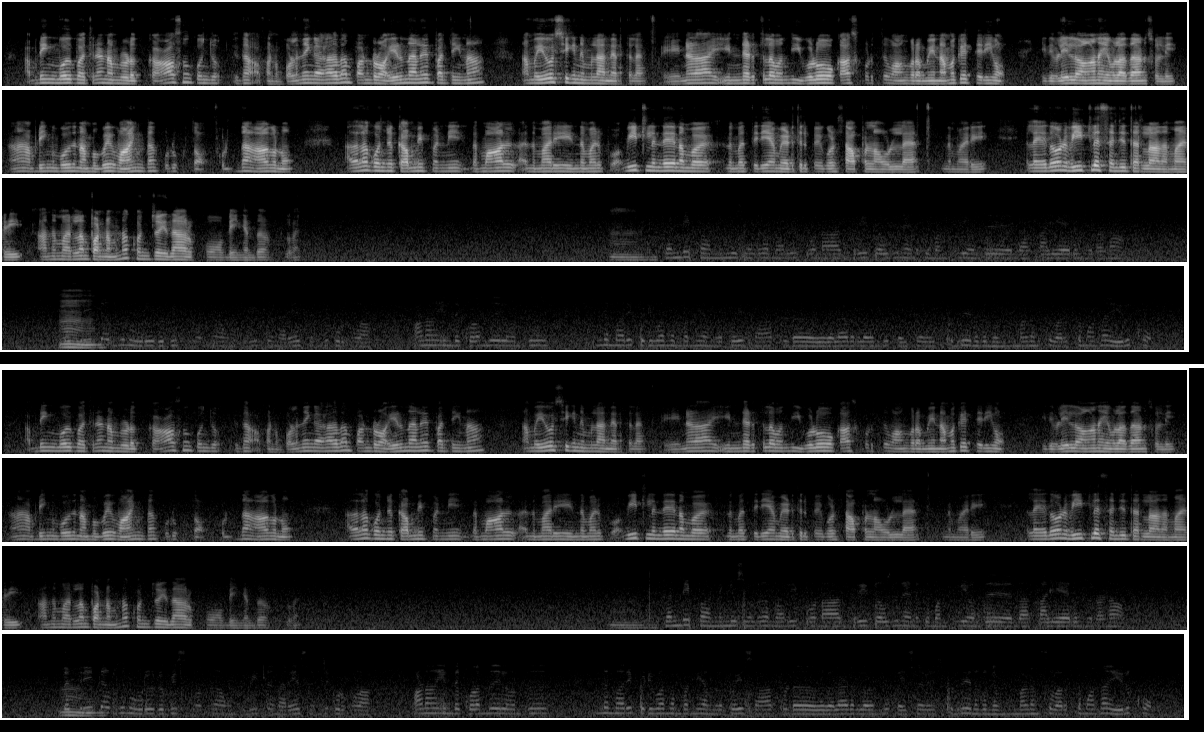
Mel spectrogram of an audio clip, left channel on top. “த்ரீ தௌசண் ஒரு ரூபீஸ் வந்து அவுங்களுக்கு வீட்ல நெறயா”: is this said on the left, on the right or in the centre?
Right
